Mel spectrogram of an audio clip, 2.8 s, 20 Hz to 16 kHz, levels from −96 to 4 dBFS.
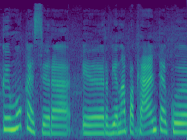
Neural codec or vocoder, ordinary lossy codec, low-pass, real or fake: codec, 44.1 kHz, 7.8 kbps, Pupu-Codec; MP3, 64 kbps; 14.4 kHz; fake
